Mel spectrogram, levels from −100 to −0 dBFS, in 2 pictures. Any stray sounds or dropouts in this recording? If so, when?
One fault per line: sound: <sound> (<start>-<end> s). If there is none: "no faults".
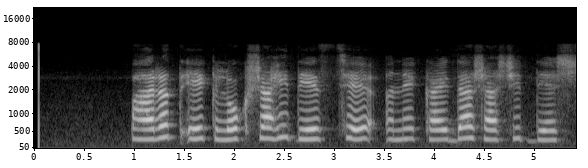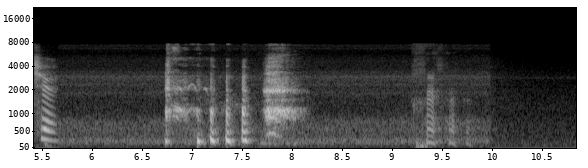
sound: laugh (6.7-8.3 s)
sound: laugh (9.2-9.8 s)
